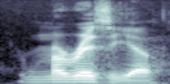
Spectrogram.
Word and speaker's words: Maurizio: gonna remind you Spelman you said my name wrong again Oh Maurice I'm sorry maurizio perfect with you I'm trying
